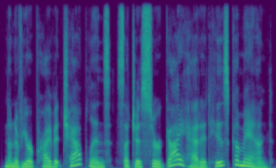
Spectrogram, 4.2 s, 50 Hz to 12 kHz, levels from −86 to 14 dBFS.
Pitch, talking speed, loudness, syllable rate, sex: 210 Hz, 190 wpm, -15 LUFS, 4.3 syllables/s, female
